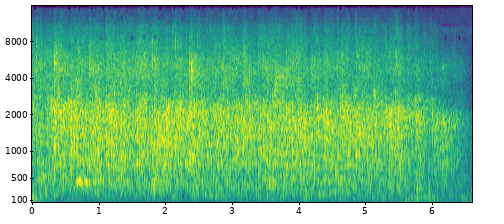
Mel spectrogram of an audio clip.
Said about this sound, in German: Ich möchte ferner vielleicht einen kurzen Applaus gerne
